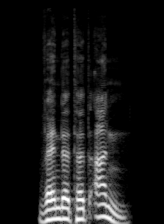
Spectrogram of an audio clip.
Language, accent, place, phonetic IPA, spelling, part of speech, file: German, Germany, Berlin, [ˌvɛndətət ˈan], wendetet an, verb, De-wendetet an.ogg
- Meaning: inflection of anwenden: 1. second-person plural preterite 2. second-person plural subjunctive II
